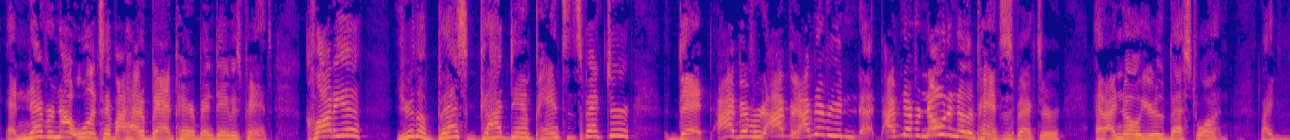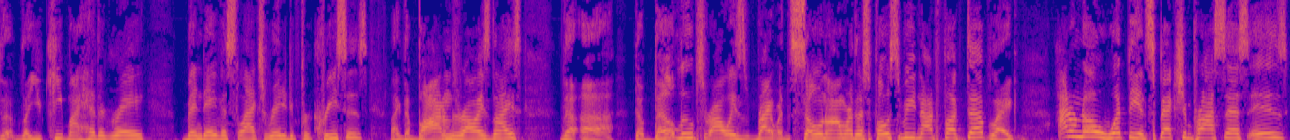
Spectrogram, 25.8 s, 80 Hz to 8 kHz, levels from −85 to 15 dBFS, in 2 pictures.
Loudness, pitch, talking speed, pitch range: -20 LUFS, 220 Hz, 210 wpm, 190-265 Hz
